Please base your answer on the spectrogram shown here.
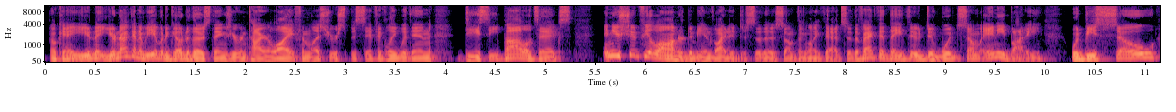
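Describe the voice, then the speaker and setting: A man hosting a live political talk show, speaking in an emphatic way with lots of restarts. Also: mid-range voice. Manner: animated, fast, emphatic, many restarts. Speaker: host.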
